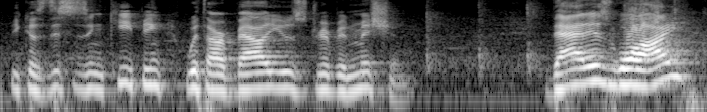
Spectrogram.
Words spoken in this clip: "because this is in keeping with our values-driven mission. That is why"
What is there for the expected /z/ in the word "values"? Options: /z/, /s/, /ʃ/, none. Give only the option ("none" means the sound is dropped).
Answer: /z/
